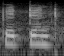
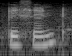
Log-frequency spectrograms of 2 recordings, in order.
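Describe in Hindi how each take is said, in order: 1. बीच का व्यंजन 't' ध्वनि है। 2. बीच का व्यंजन 'sh' ध्वनि है। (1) "ढेर जना पेटेंट पढ़ना, पेटेंट नहीं" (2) "अगर सही उच्चारण हो पेशेंट"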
